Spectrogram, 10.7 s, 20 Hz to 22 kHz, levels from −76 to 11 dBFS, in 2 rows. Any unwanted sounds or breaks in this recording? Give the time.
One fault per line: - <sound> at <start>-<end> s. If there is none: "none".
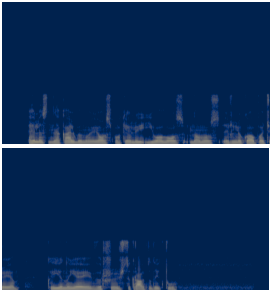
none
